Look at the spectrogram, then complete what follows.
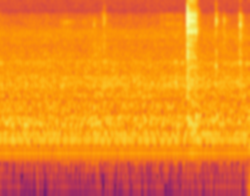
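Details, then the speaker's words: Mercedes door lock (central locking) vacuum pump after repair, tested with pressure port blocked by a short pipe: pump hums with a faint tick, repeatedly re-activating because there is too little back pressure; short cycling can burn the motor. "see how the motor tries to spin so it just pumps the pressure for pipe is short it pumps it up and there's no not enough back pressure you see how it cycles slightly that's not good"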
